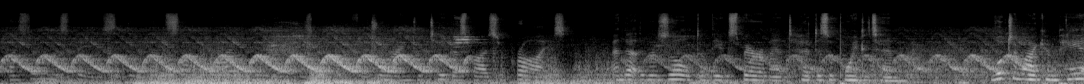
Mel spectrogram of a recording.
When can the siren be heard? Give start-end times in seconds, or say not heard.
0.0-4.7, 6.2-10.8.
